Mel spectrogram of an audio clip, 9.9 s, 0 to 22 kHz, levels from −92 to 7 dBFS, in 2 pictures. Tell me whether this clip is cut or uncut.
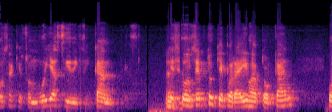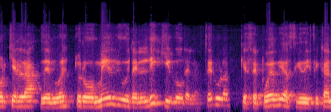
cut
